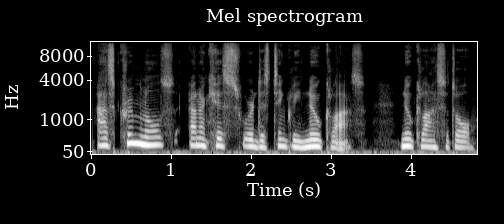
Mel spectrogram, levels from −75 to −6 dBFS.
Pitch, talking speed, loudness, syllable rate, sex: 165 Hz, 125 wpm, -16 LUFS, 4.4 syllables/s, male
